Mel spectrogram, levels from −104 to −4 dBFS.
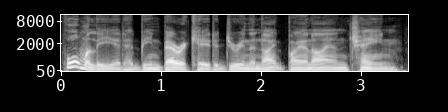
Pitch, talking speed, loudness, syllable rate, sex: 105 Hz, 205 wpm, -16 LUFS, 5.6 syllables/s, male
